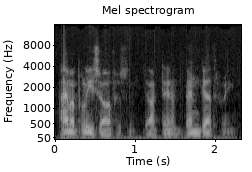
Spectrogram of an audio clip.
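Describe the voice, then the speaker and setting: A blunt, matter-of-fact detective with a very low, heavy voice. He presses his questions firmly and never raises the pitch much. The sound is dry and dull, like an old radio broadcast. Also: big pitch swings, fairly quick, dry recording. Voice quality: terse, firm, matter-of-fact. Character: steady, blunt male police detective. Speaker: police detective. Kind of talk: 1950s radio drama acting.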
